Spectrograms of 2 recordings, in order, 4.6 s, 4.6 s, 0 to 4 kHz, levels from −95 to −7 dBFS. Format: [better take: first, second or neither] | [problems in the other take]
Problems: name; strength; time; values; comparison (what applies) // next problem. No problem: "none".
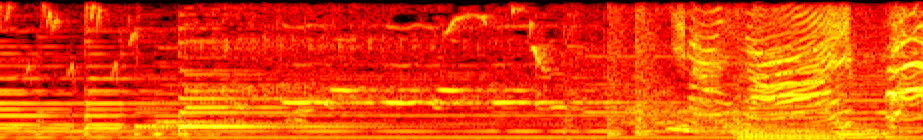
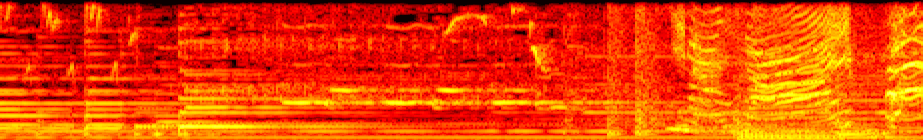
second | background sound (Squeak + Bark); 19 dB below the speech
